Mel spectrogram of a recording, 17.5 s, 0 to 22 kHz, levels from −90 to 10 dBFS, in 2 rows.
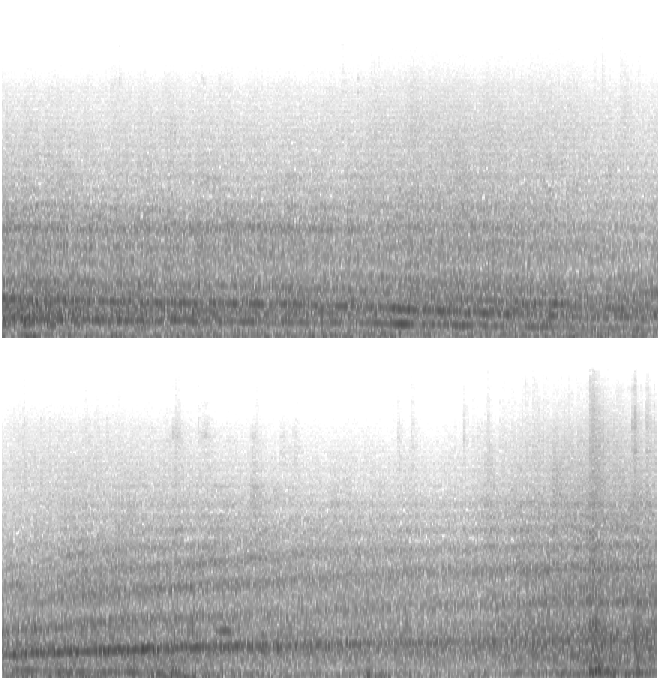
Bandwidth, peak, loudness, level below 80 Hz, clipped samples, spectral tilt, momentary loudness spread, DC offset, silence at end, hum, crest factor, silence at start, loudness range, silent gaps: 12 kHz; -12 dBFS; -30 LUFS; -40 dBFS; under 0.1%; -7.5 dB/octave; 7 LU; under 0.1%; 0 s; none; 18 dB; 0 s; 5 LU; none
